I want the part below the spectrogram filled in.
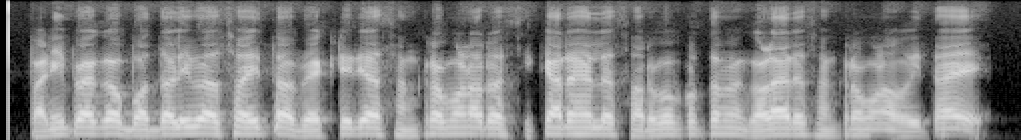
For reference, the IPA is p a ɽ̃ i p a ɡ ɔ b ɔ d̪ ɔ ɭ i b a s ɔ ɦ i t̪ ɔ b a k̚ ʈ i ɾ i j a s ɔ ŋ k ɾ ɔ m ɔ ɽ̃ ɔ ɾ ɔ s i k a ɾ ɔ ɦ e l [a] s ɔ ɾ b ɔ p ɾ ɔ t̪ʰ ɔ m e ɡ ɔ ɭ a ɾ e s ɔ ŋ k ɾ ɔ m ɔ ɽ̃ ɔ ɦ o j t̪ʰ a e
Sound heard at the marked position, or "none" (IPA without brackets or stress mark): e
